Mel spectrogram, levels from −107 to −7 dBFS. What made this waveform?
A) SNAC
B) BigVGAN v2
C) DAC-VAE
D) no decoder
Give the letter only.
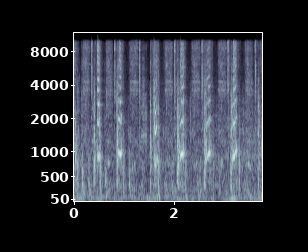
D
